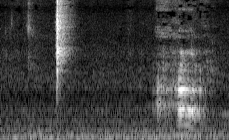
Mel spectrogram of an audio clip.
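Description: A single sharp click about half a second in, from the plastic gimbal stabilizer being handled and unfolded.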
